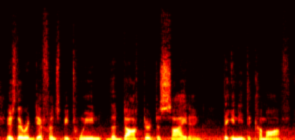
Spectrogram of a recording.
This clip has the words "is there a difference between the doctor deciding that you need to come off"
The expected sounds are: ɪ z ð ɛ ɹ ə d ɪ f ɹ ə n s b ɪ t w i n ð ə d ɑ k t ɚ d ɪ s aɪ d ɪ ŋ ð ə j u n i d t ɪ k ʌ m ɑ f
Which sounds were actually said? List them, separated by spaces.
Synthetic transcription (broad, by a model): ɪ z ð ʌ ɹ ə d ɪ f ɹ ə n s b ɪ t w i n ð ə d ɑ k t ɚ d ɪ s aɪ d ɪ ŋ ð ə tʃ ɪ n i d t ɪ k ʌ m ɑ f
